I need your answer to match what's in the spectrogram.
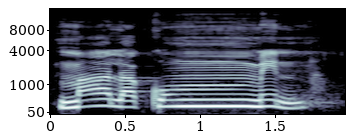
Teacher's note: मीम साकिन के बाद दूसरी मीम आ गई, पहली मीम को दूसरी मीम में दाखिल करना था, इदगाम शफ़वी. यहाँ गुन्ना की मिक़दार जो है पूरी नहीं हुई.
